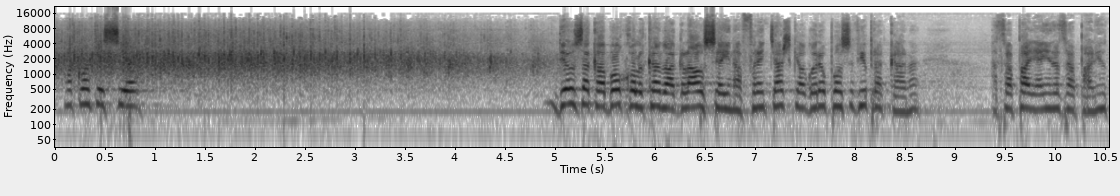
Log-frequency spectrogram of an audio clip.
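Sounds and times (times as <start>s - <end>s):
church audience applause: 0.0s - 5.4s
speech: 0.1s - 1.2s, 5.0s - 8.8s, 9.4s - 10.5s.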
